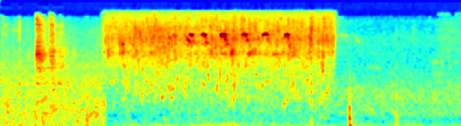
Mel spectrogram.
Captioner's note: water trickling softly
